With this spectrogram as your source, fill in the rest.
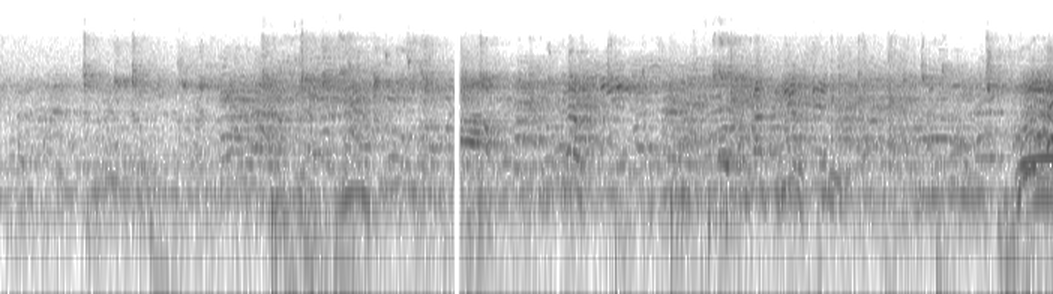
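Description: A crowd cheers and chatters in an echoing gym.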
